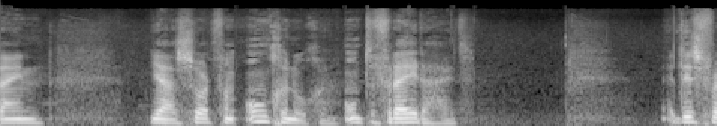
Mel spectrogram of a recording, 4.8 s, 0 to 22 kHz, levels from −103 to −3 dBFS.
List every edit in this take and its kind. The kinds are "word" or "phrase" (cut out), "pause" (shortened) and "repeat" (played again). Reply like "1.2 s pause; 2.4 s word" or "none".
0.9 s word; 2.3 s word

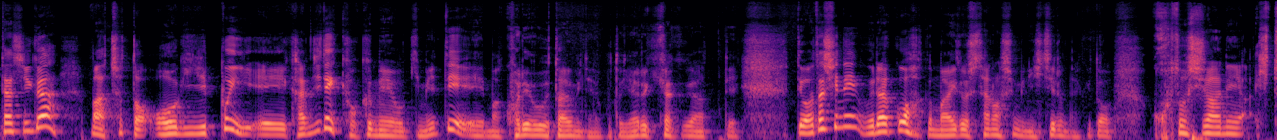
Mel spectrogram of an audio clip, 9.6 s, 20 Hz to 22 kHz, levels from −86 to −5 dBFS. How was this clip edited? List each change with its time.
none

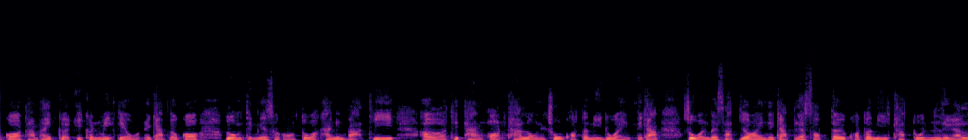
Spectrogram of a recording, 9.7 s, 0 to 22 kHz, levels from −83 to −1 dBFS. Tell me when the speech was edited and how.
1.1 s word

